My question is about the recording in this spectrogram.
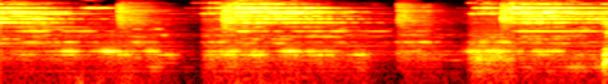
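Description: Altar bells (a cluster of small Sanctus bells) rung at the elevation of the consecrated Host. The pattern is a short shake followed by a longer ring, repeated about every three seconds, each ring dying away before the next.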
